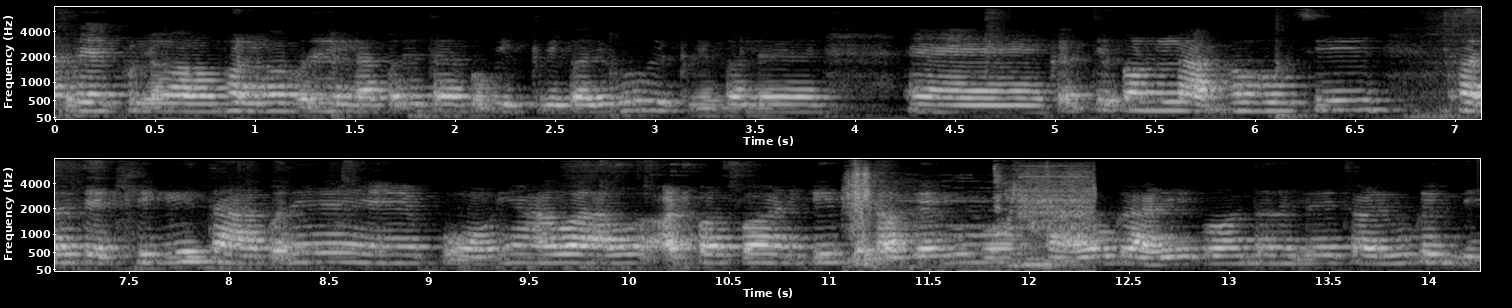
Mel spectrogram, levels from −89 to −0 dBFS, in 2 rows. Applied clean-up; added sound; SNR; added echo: none; Printer; 7 dB; reverberation time 0.3 s.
